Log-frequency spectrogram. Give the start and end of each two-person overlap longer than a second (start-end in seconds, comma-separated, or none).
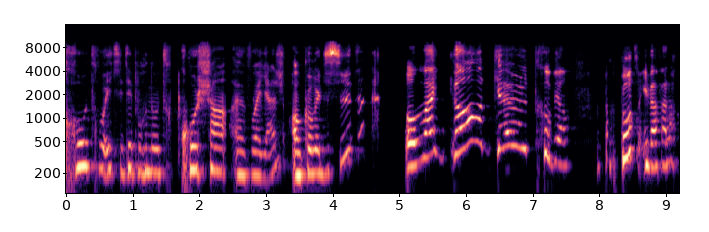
none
